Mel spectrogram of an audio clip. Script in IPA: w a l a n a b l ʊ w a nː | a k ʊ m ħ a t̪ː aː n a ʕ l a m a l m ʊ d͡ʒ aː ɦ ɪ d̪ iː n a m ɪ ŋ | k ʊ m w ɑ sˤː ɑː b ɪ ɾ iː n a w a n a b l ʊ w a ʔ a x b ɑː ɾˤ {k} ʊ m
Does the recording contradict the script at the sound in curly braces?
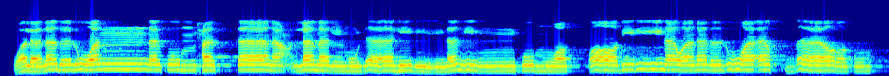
no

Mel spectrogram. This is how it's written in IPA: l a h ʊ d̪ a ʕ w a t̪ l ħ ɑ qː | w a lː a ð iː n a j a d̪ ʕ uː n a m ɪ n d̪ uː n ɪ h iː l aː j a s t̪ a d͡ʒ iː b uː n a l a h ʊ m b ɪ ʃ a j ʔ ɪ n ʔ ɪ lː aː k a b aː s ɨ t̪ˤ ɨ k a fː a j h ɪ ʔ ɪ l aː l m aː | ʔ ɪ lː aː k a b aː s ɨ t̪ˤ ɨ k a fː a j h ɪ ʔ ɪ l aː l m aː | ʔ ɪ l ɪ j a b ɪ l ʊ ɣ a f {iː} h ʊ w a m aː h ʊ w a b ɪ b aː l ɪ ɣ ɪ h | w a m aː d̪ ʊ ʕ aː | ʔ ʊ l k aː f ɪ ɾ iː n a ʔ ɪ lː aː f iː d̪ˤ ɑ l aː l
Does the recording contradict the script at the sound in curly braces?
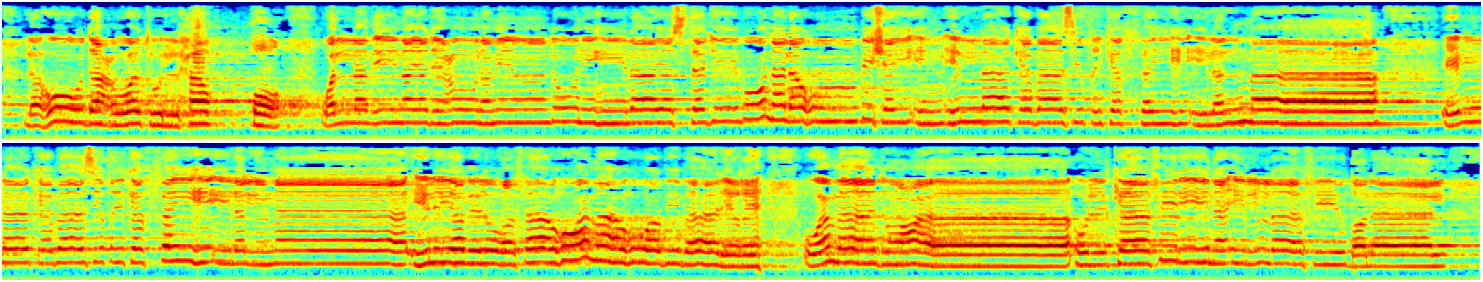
yes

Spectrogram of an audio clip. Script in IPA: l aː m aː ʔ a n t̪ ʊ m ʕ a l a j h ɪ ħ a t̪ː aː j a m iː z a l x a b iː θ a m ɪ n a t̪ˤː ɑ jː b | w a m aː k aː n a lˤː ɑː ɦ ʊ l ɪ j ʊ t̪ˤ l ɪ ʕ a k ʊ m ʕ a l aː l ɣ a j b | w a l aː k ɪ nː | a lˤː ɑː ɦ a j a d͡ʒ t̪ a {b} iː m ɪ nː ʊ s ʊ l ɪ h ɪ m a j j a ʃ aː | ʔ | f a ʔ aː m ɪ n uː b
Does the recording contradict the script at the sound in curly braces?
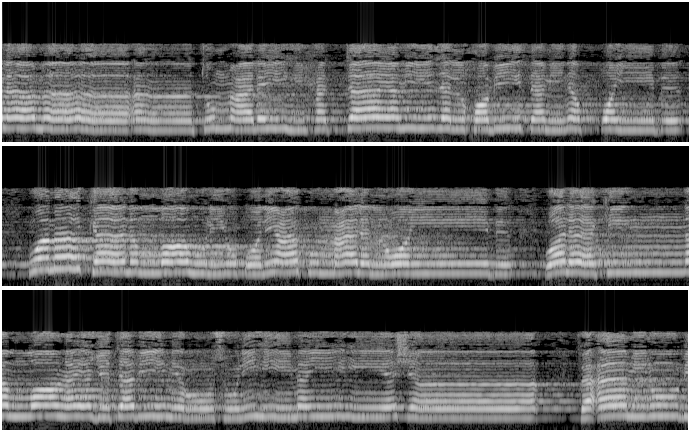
no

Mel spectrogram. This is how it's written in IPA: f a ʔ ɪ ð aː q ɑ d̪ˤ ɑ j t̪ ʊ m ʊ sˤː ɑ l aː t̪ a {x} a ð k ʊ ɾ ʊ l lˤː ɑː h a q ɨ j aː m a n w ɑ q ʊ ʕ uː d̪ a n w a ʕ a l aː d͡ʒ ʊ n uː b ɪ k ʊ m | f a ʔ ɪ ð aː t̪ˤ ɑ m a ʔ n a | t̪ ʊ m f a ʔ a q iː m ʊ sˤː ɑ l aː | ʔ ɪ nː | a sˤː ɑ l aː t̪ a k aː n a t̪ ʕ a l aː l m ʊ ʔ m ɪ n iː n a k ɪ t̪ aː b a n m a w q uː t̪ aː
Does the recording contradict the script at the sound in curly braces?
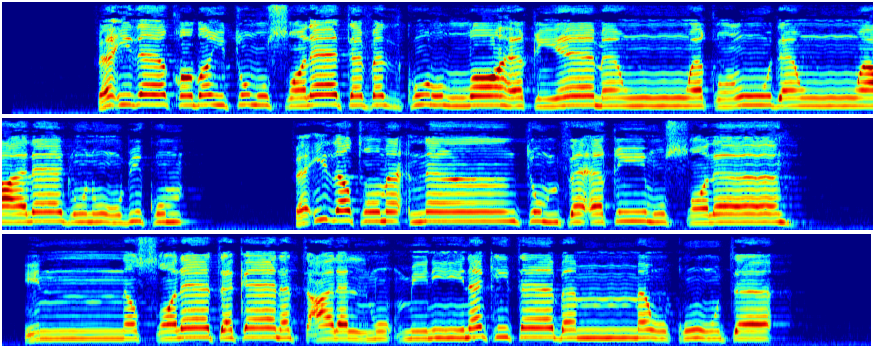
yes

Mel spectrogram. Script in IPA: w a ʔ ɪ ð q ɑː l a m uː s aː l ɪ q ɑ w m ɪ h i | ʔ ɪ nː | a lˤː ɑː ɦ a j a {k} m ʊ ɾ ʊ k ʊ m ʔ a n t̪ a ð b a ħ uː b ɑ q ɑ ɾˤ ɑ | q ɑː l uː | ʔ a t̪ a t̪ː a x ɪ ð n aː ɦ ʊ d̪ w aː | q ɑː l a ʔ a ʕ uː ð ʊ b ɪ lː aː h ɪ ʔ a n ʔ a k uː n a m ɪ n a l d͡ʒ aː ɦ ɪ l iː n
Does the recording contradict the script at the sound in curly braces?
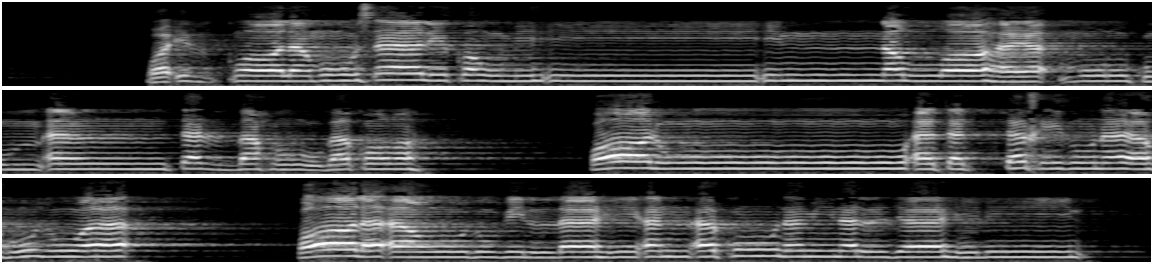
yes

